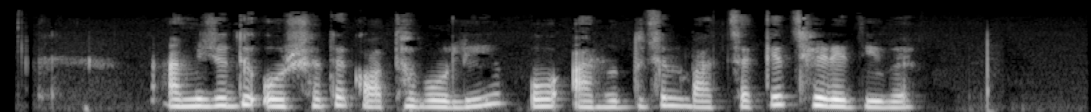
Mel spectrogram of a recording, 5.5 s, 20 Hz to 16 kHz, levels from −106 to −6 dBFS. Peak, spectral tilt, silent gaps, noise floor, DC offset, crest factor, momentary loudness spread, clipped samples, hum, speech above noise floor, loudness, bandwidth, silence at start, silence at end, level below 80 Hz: -6 dBFS; -7 dB/octave; none; -68 dBFS; under 0.1%; 20 dB; 8 LU; under 0.1%; none; 44 dB; -24 LUFS; 10.5 kHz; 0.4 s; 0.9 s; -72 dBFS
